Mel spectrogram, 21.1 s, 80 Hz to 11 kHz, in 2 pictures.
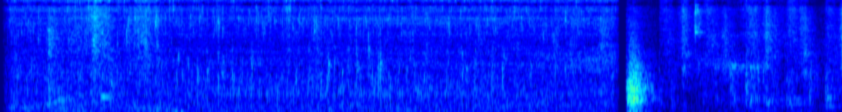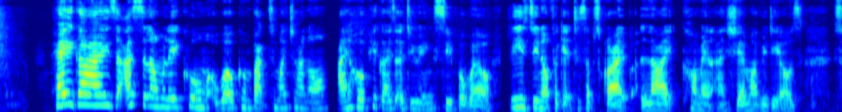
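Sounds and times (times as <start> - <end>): running water: 0.0 - 7.8.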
